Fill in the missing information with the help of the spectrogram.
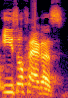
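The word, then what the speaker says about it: oesophagus: तो ध्यान रखना जब हम ईसोफेगस की स्पेलिंग की बात करते हैं तो इसकी शुरुआत ई से नहीं होती है, ओ से होती है, यहाँ पर ओ साइलेंट होता है।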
